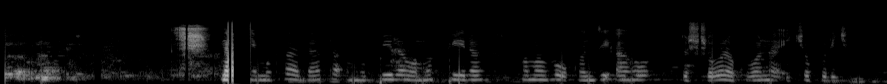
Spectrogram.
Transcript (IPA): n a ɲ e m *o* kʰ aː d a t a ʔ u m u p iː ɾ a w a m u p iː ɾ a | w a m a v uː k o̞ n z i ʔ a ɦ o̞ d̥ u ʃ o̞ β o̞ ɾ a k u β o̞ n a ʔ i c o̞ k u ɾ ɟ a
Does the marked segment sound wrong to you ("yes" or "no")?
yes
